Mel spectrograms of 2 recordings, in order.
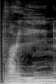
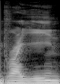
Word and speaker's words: Brienne: of the scenes with Brian and Jamie Brienne crane I'm sorry I I'm used to saying Brian but I think I say it Brienne on the show then again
